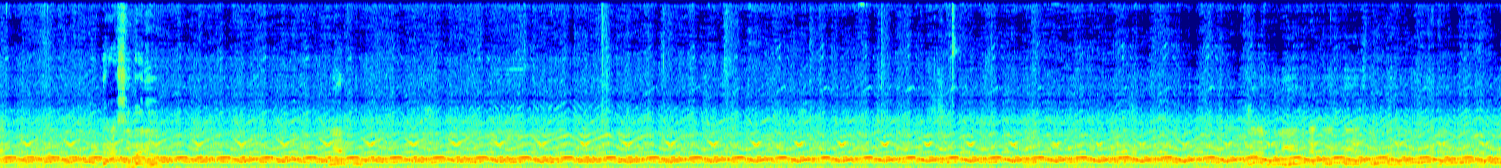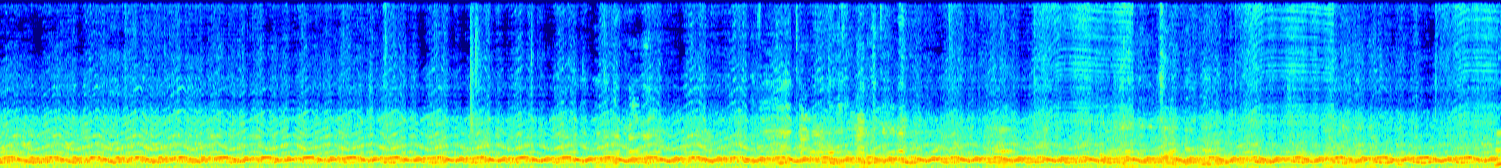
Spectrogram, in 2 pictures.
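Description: Several police vehicle sirens wailing in a fast warble, overlapping one another without a break, over traffic noise and the murmur of onlookers' voices.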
